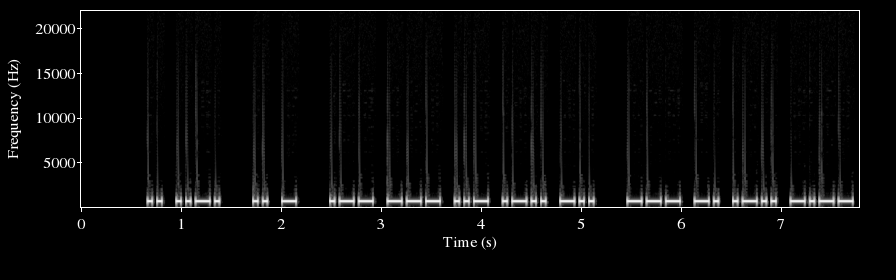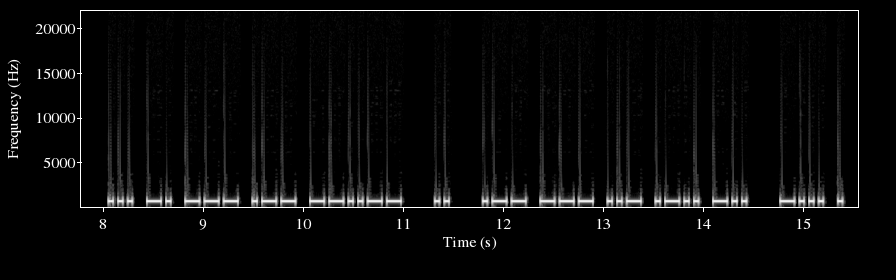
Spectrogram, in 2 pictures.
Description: Morse code, heard as a keyed tone, about 25 wpm, 700 Hz. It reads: IF IT WOULD ONLY SNOW, I WOULD BE
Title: Sentences from Top 1000 Words - Review Part 3 - 25wpm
